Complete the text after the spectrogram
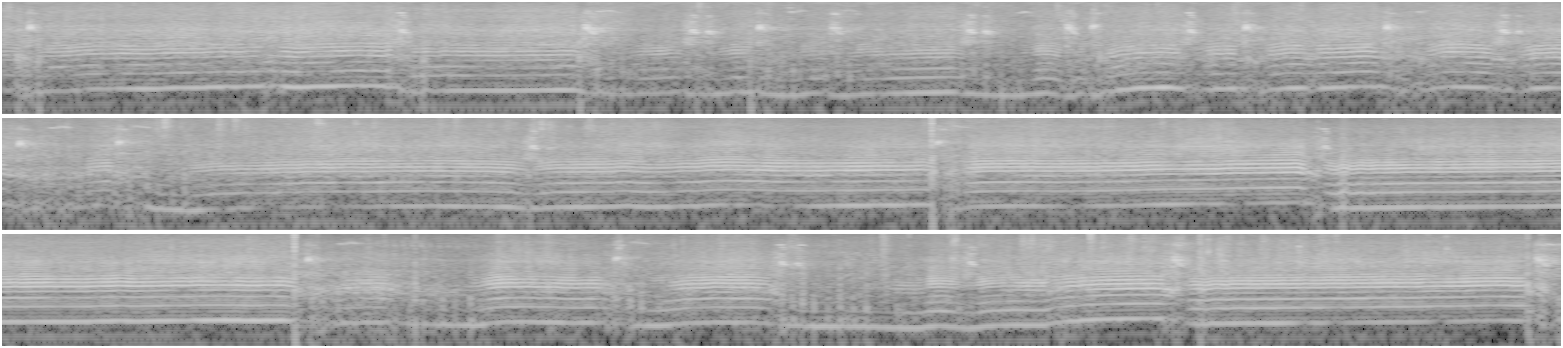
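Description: A rally car engine revs hard and shifts gears up and down.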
